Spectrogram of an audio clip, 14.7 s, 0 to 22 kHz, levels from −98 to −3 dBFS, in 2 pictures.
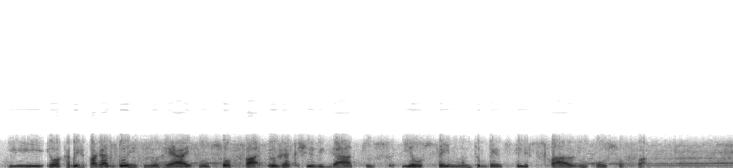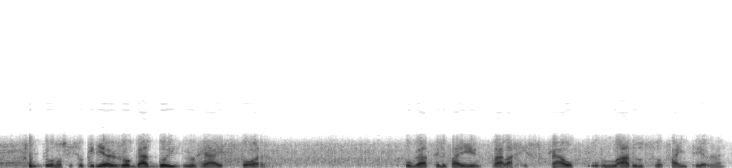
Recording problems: phone-call audio; poor line; nothing above 3.5 kHz
traffic noise; noticeable; throughout; 15 dB below the speech

